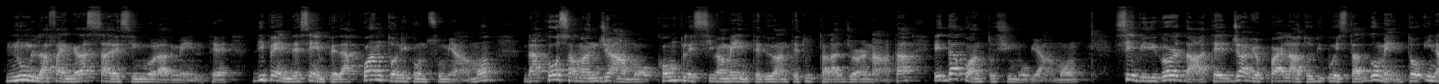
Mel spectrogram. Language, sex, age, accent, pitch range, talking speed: Italian, male, 20-39, native, 125-195 Hz, 140 wpm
